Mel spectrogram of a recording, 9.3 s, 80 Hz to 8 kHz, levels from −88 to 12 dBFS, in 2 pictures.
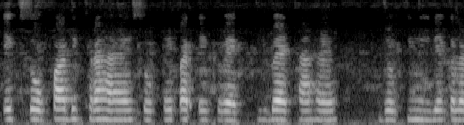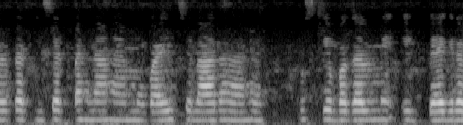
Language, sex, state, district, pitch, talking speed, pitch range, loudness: Hindi, female, Chhattisgarh, Raipur, 215 Hz, 195 wpm, 210-220 Hz, -20 LUFS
